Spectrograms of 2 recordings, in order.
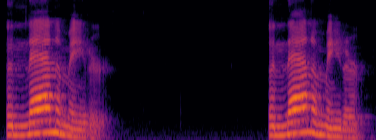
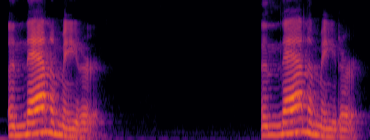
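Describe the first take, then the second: No difference in how they are said.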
